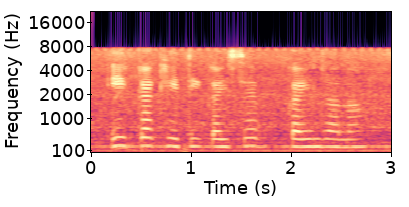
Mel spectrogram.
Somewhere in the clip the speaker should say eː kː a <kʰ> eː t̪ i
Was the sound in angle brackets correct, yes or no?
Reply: yes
